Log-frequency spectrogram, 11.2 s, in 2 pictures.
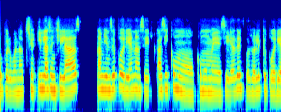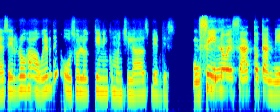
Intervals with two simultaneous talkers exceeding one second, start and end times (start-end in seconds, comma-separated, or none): none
